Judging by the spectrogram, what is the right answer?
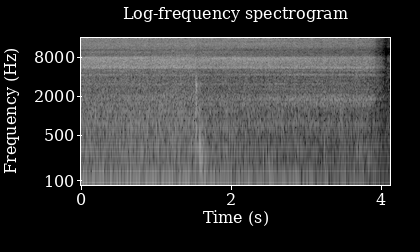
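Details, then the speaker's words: Dodge W300 Club Cab V8 that missed and smoked heavily, cylinder drop test pulling plug wires one at a time: rough, hissy running that dies when one wire comes off; found running on only three cylinders (8, 3, 5). "That one killed it. We'll fire it back up. That one has no effect on it. That one does. It almost killed it."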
